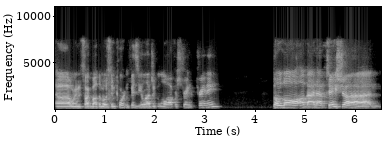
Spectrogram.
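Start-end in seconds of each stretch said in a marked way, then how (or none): 4.4-6.3 grand, theatrical, dramatic emphasis. Lecturing on strength training, introducing an important law in a dramatic voice. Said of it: "I say it with a dramatic voice".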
